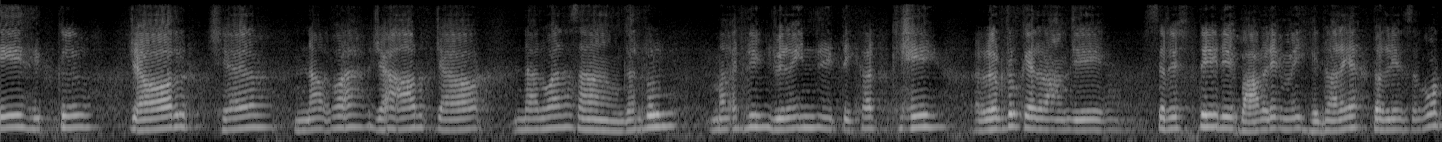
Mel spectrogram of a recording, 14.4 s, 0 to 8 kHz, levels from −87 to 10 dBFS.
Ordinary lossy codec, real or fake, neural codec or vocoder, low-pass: none; fake; codec, 16 kHz in and 24 kHz out, 0.4 kbps, LongCat-Audio-Codec, fine tuned four codebook decoder; 7.2 kHz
